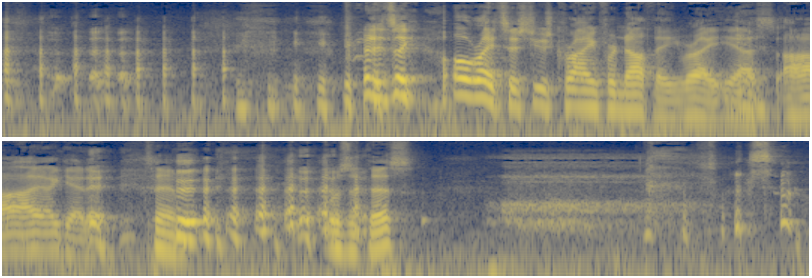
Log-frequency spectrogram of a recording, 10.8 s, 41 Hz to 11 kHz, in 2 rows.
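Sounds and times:
laughter: 0.0s - 2.9s, 5.9s - 8.1s, 9.7s - 10.7s
speech: 2.0s - 8.2s, 10.4s - 10.7s
man breathing heavily with snore-like rasps: 8.5s - 10.4s.

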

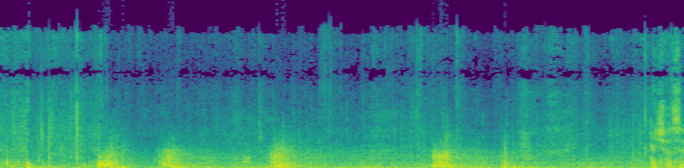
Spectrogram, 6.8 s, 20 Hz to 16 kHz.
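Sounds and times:
continuous low roar: 0.0s - 6.8s
multiple rocket launcher shelling explosions: 0.9s - 5.5s
speech: 6.5s - 6.8s.

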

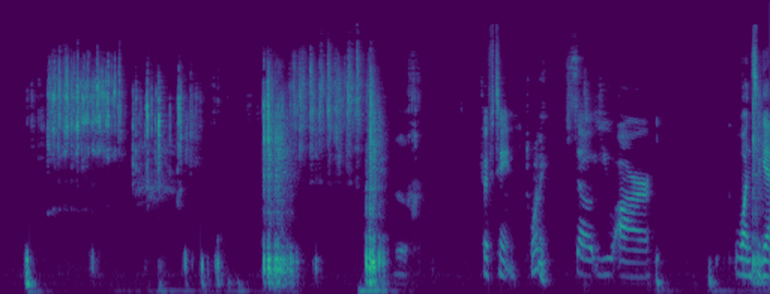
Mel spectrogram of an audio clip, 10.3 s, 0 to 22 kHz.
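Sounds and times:
speech: 0.4s - 0.6s, 6.5s - 8.8s, 9.8s - 10.2s
dice rattling in a cup: 0.4s - 2.8s, 3.6s - 5.0s.

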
